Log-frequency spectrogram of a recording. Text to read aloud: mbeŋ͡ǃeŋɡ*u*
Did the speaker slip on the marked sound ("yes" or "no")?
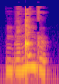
yes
